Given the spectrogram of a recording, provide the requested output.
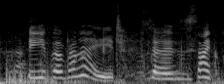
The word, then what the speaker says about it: Belvoir: It's pronounced Beaver. Beaver Ride.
